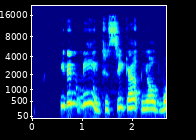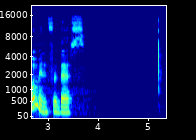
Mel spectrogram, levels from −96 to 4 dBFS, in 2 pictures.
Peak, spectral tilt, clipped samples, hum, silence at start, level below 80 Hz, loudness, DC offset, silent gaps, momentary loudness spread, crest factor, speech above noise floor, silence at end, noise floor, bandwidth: -20 dBFS; -3 dB/octave; under 0.1%; none; 0.55 s; -86 dBFS; -37 LUFS; under 0.1%; none; 14 LU; 20 dB; over 53 dB; 1.65 s; under -90 dBFS; 16 kHz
